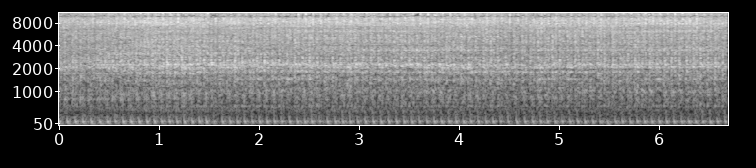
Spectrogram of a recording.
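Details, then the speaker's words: KTM Duke 390 Gen 3 (LC4C engine), recorded on a phone microphone: even, steady single-cylinder thump at idle with light combustion clatter, normal for a performance engine; healthy idle. "so there you have it uh that was the idling engine noise I mean idling engine sound from this motorcycle and uh I hope that gives you an idea of what it should sound now this is a Performance Motorcycle so there is going to be some combustion clatter as I said"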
